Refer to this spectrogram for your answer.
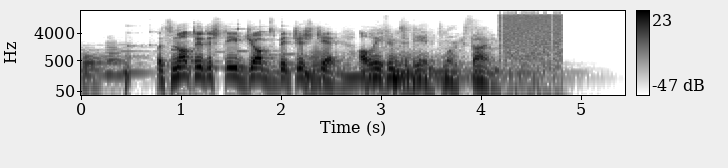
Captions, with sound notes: Let's not do the Steve Jobs bit just yet. I'll leave him to the end, it's more exciting. (static)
